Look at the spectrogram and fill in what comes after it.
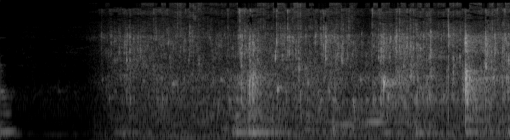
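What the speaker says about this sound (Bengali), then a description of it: "ভালো করে মাংসটা ধুয়ে নিচ্ছি, সব কিছু ভালো করে ধুয়ে নিচ্ছি।" Tap water runs steadily into a kitchen sink while mutton pieces are washed one by one for a whole-garlic mutton curry, starting after a brief silence and continuing fairly close with splashy bursts.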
